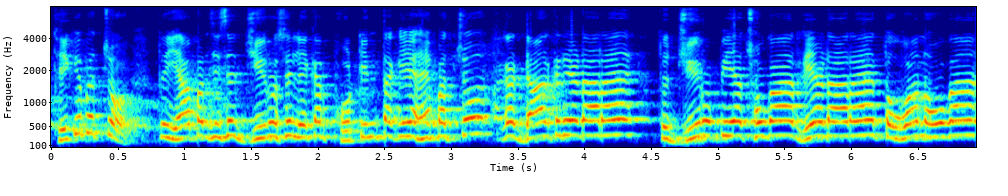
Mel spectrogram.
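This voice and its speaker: A woman's voice: sits high, a little fast, a little mellow, a little hiss or hum. A woman teacher explaining a lesson in a repetitive way, often calling her students children. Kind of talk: classroom-style lesson explanation. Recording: echoey room.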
